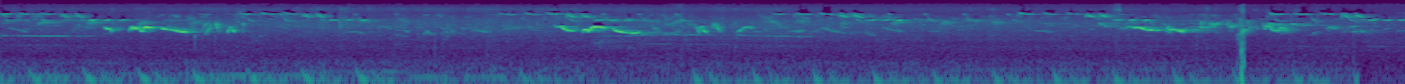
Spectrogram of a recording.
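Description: Forest birds calling. A phrase of quick falling whistled notes comes three times, about a second in, around six seconds and near the end, over scattered higher chirps. A low rumble runs underneath, and there is a single sharp click near the end.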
